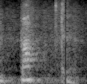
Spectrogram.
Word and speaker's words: pâtes: Les past les pâtes. Les pes. Les pâtes. On entend. C'est ça. Les pâtes. On entend pas le s.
